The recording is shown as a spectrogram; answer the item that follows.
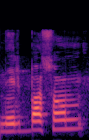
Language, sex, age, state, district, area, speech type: Assamese, male, 60+, Assam, Goalpara, urban, spontaneous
